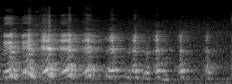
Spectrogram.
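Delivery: high giggling laugh; real amused laugh. Real, not acted. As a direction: burst out laughing. Laughing at the chat.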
